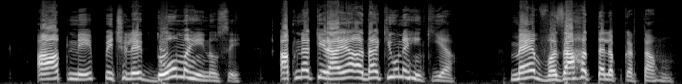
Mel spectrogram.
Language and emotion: Urdu, angry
